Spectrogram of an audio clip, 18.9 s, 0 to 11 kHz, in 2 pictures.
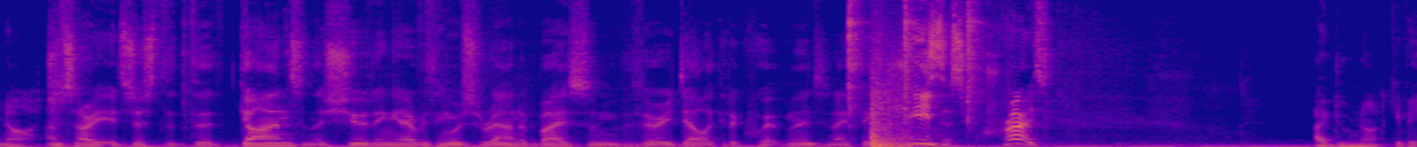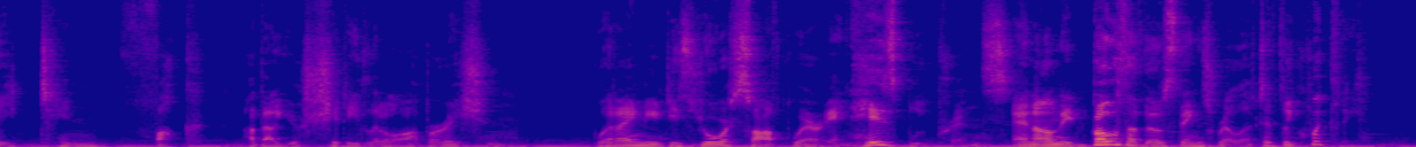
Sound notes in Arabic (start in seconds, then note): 5.7 طلقات البندقية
